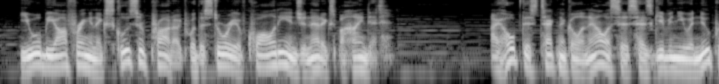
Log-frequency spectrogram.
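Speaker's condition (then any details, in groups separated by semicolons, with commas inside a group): No condition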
